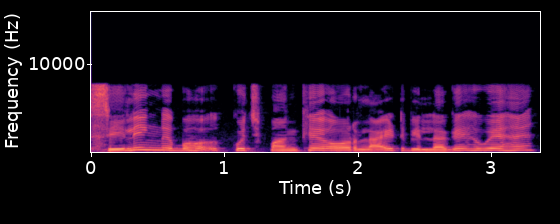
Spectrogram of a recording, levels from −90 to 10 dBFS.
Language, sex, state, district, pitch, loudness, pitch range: Hindi, male, Uttar Pradesh, Lucknow, 210 Hz, -15 LUFS, 185-230 Hz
